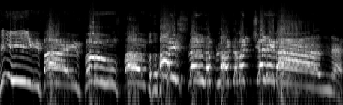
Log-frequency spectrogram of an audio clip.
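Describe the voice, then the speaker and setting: A man shouts in a put-on character voice at an extremely high pitch. He goes at a very slow pace with hardly any pauses. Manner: menacing, playful.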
